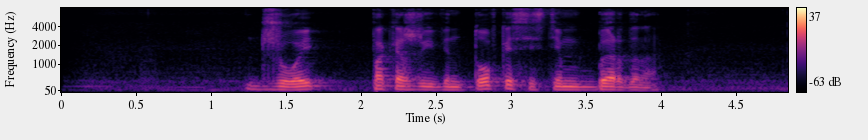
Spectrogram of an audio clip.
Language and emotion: Russian, neutral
